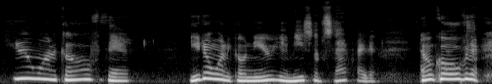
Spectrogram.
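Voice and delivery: very high falsetto impersonation. Retold or imitated. Star warning a guest off the chimp's cage, high falsetto impression. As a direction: warn someone off in a high, put-on voice. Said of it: "he does an impersonation of [name]".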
